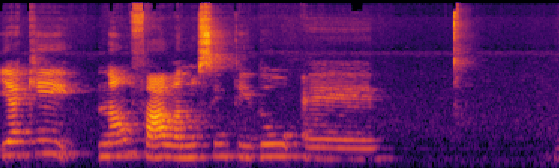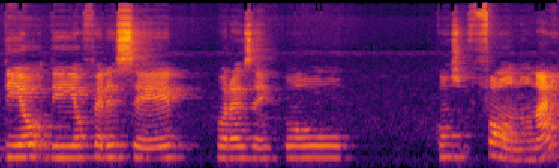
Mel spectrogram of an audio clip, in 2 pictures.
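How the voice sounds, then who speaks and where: Speaking very slowly with long, frequent pauses, a woman uses a high, bright, sharp voice in a monotone, flat intonation, and audible room echo surrounds her. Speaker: lecturer. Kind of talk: online lecture.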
